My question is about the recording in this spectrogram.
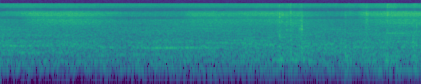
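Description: Faint, steady background noise of the recording: low hiss and rumble room tone, with no distinct sound event.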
